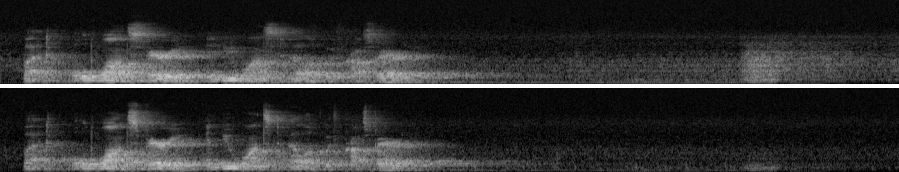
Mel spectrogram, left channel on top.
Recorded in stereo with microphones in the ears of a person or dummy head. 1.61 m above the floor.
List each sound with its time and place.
0.2 s a man speaking: 20° left (ahead or behind), 1.5 m; by 4.2 s 70° right (ahead or behind), 3 m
